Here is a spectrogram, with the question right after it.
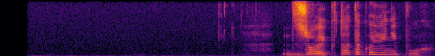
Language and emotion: Russian, neutral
